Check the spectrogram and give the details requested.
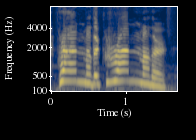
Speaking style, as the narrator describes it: they cried

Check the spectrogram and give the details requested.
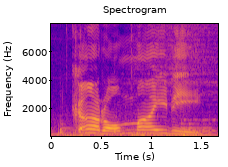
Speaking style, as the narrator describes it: he whimpered

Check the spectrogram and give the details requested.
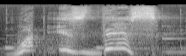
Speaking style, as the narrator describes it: he screeched

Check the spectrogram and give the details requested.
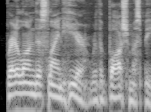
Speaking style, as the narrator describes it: he said

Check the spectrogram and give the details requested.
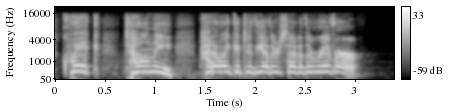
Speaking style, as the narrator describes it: He sees a man standing on the far bank and shouts

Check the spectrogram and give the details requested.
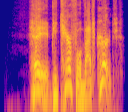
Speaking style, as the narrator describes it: the greyhound barked

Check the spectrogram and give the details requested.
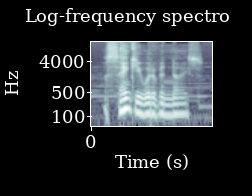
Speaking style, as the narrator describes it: Grumbling to herself, she mumbled softly

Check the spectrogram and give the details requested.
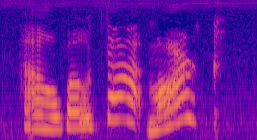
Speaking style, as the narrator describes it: shouted the fisherman

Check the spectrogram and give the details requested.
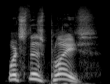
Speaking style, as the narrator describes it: shouted

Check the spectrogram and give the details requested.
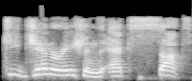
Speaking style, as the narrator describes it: Danielson like yells in Aries' face

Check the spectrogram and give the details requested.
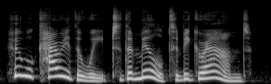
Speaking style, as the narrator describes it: she called out

